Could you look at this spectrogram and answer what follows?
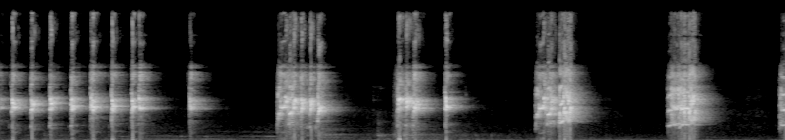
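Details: Lovebird, a fighter-type lure recording used to provoke other lovebirds to answer and sing, giving shrill, harsh high chirps in a rapid burst of about ten, then longer raspy bursts repeated roughly every second.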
